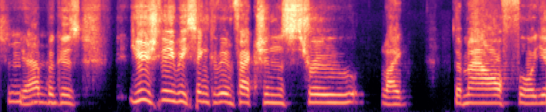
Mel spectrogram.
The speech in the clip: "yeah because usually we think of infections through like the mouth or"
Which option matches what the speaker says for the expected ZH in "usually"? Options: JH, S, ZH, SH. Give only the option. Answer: ZH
